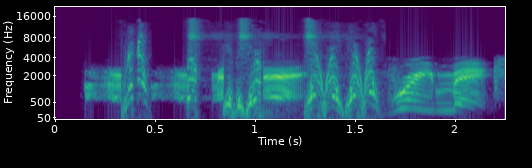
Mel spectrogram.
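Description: Turntable scratching of a vocal sample: a rapid string of short back-and-forth strokes, the pitch sweeping up and down with each one.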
